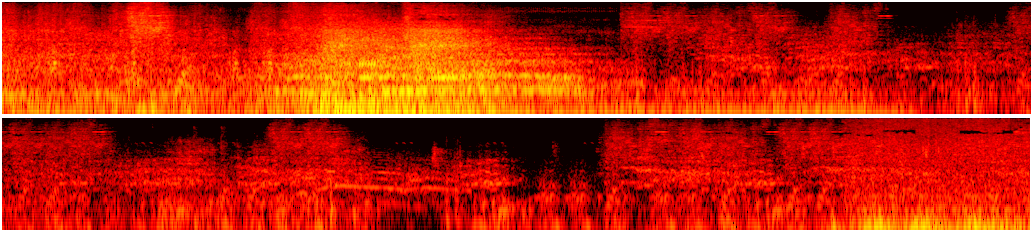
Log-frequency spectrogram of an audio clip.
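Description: A sword slashes and strikes a creature.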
